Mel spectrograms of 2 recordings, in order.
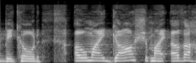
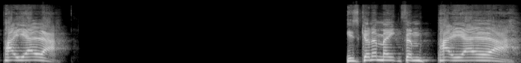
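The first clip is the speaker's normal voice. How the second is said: mock Spanish accent; 3 semitones higher than usual. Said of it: "because he has a Spanish accent".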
